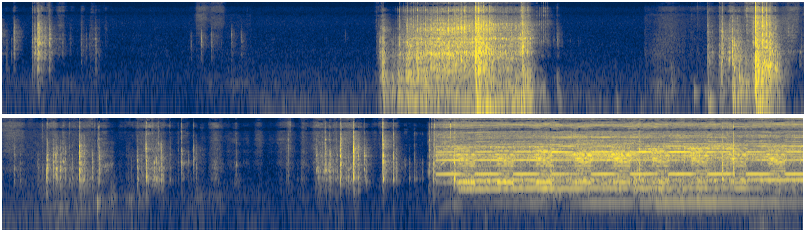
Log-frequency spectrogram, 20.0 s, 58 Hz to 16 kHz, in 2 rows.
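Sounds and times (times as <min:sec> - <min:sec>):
plastic toy clicking and rattling: 0:10.5 - 0:12.6, 0:13.8 - 0:15.5
toy electronic siren: 0:15.4 - 0:20.0.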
